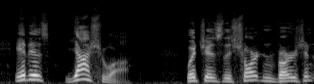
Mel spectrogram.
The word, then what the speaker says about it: Joshua: So anytime you see the letter J in your King James Version of the Bible, pronounce it as a Y, and you'll be very close.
